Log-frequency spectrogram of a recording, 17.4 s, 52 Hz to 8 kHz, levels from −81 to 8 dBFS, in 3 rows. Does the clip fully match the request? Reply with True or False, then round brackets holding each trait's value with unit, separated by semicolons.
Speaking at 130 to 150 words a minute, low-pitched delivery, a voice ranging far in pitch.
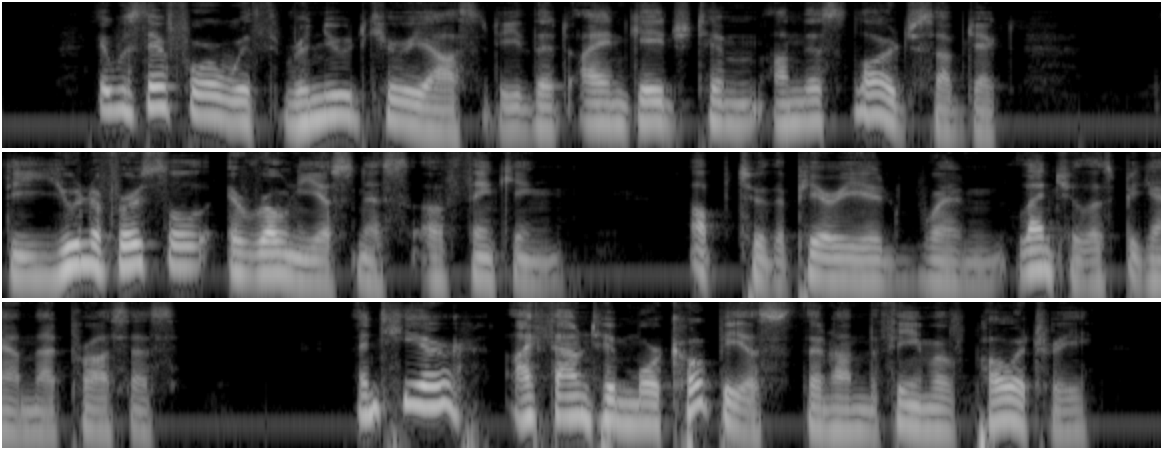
True (140 wpm; 120 Hz; 6.1 semitones)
